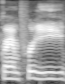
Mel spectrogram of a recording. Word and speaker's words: Grand Prix: Grand, you don't pronounce the D.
